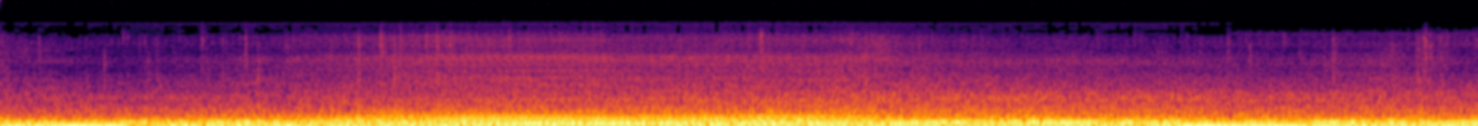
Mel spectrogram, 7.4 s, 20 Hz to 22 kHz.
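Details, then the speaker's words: Volvo XC70 2.4L D5 diesel at full operating temperature after high-pressure fuel pump replacement, revved briefly: deep smooth rumble swelling and settling, no knocks; boost and oil pressure fine, no blue smoke, running normally. "Good. I'm happy with that. Running normal, not making any sounds that it shouldn't be."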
